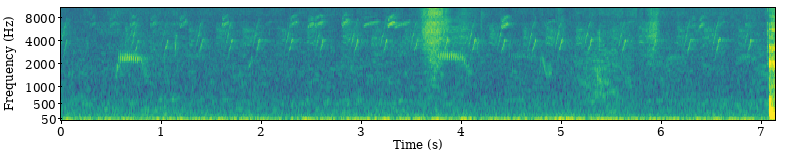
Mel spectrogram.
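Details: Blue waxbills at an African waterhole on a windy day, 11 November 2024, give very high, thin squeaky notes in quick scattered bursts, with a few lower slurred whistles, chinspot batises heard too, steady wind rumble and a couple of sharp knocks.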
